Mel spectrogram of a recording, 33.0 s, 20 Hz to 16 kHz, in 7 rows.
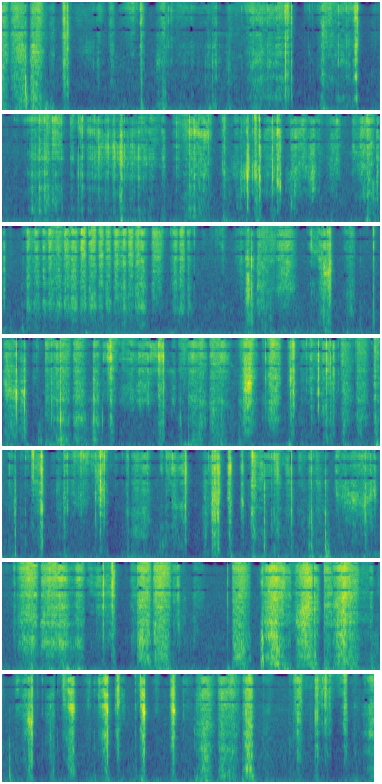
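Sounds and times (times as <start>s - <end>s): paper and tape rustling: 5.2s - 33.0s.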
